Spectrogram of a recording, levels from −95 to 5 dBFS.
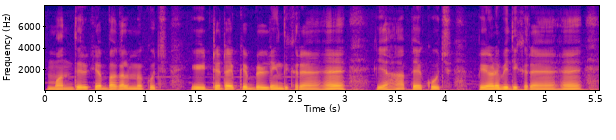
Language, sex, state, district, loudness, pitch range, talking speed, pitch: Hindi, male, Jharkhand, Garhwa, -18 LUFS, 110-120 Hz, 215 wpm, 115 Hz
